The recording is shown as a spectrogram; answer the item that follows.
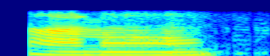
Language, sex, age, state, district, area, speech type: Malayalam, female, 30-45, Kerala, Alappuzha, rural, conversation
